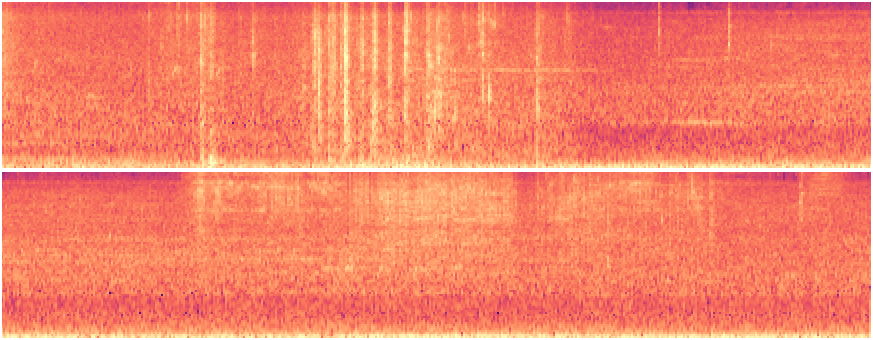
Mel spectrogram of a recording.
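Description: Steady low rumble of wind buffeting the microphone, with a quick run of small clicks about two seconds in.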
